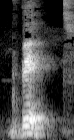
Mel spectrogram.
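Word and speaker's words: bit: طيب لو احنا هنا شلنا الاي، مفيش اي في الكلمه ديت، يبقى هنطق الاي كانه حرف الاي كانها كسره، زي اقول بيت، يبقى نطقها ايه؟ بيت.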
